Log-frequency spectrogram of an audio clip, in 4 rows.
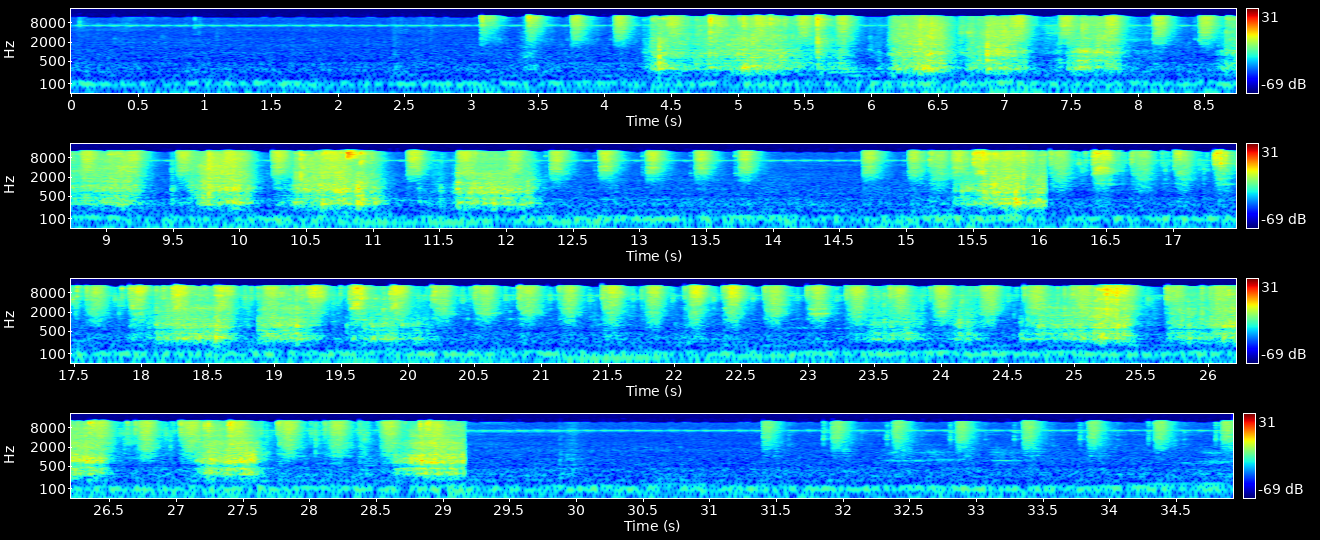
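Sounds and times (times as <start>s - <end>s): spray bottle squirts: 14.7s - 29.2s.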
